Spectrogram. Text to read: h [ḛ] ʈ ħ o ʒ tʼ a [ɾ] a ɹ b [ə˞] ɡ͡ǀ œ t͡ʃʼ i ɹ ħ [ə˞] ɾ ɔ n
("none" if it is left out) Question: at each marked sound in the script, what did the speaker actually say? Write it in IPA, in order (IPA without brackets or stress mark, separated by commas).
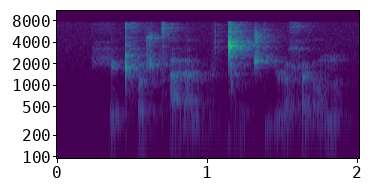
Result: e, ɾ, ɐ, ə˞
